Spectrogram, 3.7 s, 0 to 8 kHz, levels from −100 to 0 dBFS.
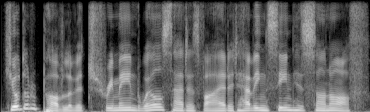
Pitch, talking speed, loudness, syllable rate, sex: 155 Hz, 180 wpm, -19 LUFS, 5.2 syllables/s, male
